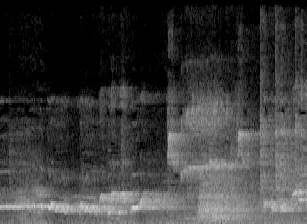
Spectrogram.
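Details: Competition song of a small, long-tailed White-rumped shama that flicks its tail and runs along its perch: varied whistled phrases that shift abruptly from lower to higher notes, with some harsher, noisier bursts.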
